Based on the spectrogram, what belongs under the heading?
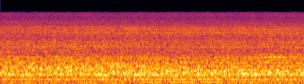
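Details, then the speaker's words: Milling machine running with the quill feed transmission engaged and turning: even, steady mechanical hiss and hum with no knocks, grinding or rhythm changes. Feed gearing running normally. "that's part of the quill feed transmission to engage that transmission into the quill pull this lever back"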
